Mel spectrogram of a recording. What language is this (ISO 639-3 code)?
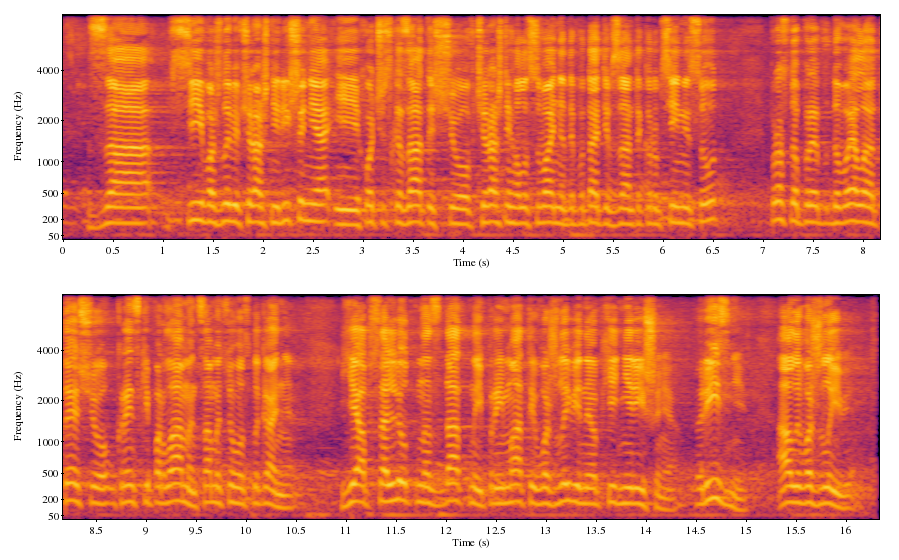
ukr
